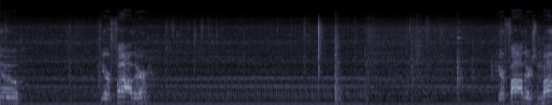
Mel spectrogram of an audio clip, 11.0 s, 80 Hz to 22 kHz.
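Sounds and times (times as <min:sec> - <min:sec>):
steady tonal hum: 0:00.0 - 0:11.0.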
